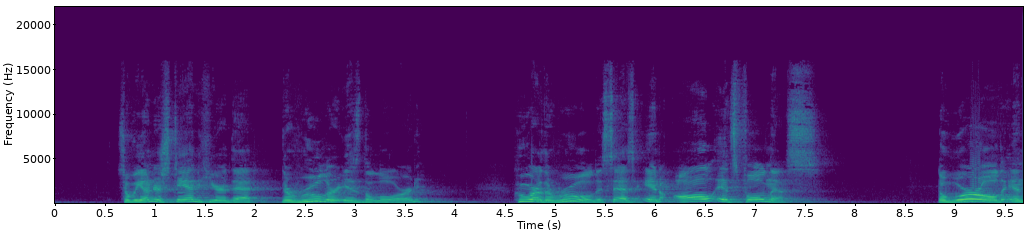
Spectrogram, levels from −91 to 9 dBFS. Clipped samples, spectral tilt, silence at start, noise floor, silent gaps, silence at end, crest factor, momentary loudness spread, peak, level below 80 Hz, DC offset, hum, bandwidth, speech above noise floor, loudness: under 0.1%; -6.5 dB/octave; 0.65 s; -77 dBFS; none; 0 s; 16 dB; 12 LU; -12 dBFS; -82 dBFS; under 0.1%; none; 15 kHz; 50 dB; -27 LUFS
